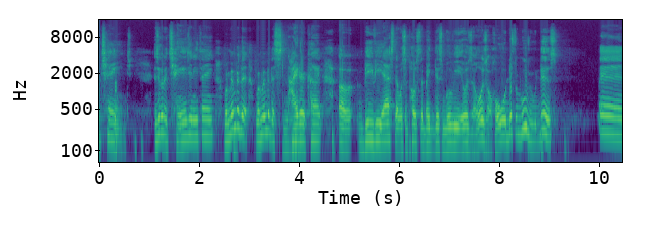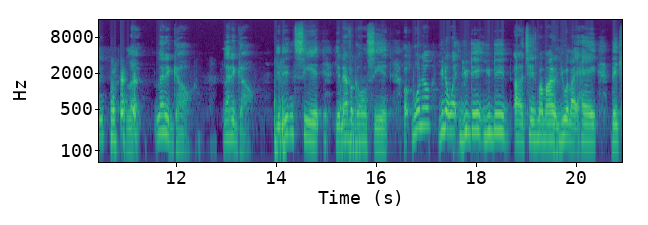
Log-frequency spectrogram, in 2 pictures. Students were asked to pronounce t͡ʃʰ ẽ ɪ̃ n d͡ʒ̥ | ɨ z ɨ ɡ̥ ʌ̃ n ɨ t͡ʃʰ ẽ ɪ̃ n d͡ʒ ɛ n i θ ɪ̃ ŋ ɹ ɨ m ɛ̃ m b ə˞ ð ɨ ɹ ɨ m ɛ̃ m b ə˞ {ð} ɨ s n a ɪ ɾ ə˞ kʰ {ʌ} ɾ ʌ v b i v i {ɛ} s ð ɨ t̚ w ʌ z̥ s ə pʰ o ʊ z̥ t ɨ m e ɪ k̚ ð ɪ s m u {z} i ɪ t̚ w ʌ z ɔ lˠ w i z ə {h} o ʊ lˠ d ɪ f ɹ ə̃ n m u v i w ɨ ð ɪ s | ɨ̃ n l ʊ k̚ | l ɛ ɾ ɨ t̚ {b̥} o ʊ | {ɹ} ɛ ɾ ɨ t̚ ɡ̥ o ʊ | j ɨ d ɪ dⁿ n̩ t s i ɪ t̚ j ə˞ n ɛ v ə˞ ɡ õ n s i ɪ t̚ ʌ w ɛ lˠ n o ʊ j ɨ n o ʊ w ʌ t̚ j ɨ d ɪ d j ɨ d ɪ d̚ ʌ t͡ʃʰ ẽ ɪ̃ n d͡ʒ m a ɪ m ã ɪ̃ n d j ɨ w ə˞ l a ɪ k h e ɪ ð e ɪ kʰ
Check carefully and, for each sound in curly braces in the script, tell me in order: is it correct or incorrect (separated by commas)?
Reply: correct, correct, correct, incorrect, correct, incorrect, incorrect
